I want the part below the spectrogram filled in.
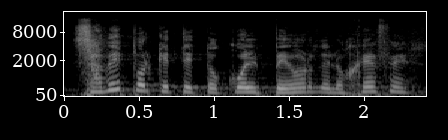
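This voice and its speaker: Argentine male pastor, high bright voice, dramatic sermon delivery with soft music beneath. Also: normal speed. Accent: Argentine Spanish. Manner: dramatic, swings from loud emphasis to quiet asides.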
